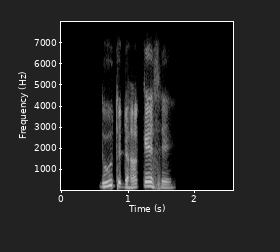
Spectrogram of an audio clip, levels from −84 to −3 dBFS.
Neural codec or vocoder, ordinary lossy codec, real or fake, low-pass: none; Opus, 32 kbps; real; 7.2 kHz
